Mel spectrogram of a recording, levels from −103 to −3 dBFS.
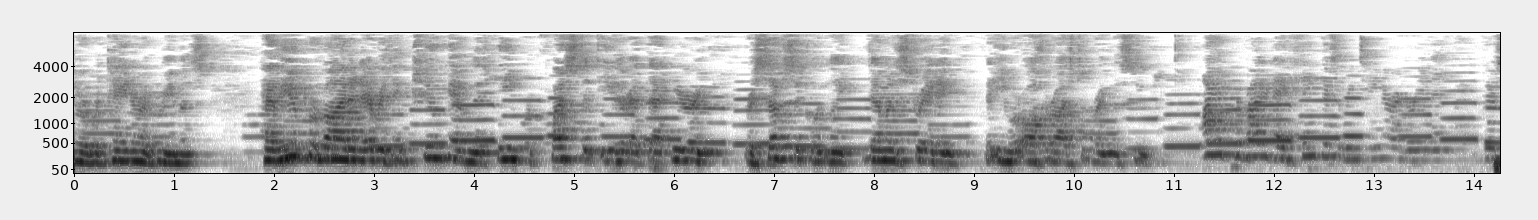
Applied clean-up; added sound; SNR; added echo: classical method WPE with log-MMSE.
